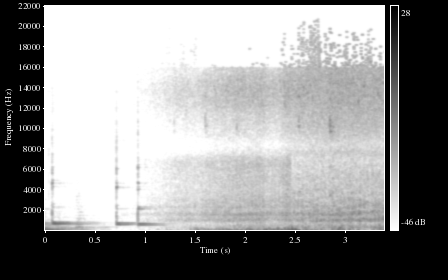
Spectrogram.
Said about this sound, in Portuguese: Ah, vou ter que desligar o ventilador porque esse barulho não vai deixar eu falar.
